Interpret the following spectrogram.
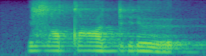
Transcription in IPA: zøtˤjudrø

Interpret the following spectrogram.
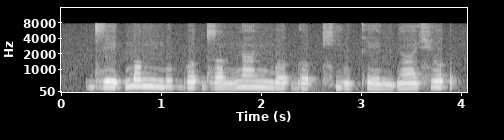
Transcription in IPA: d͡ze˨ʔmɔ˧ŋ mu˧bo˨ʔd͡zɔ˨˩nŋã˧ŋ mo˨ʔɡo˨ʔ t͡ɕʰju˨˩kʰe˨˩ŋ ɡã˧ɕo˦ʔ

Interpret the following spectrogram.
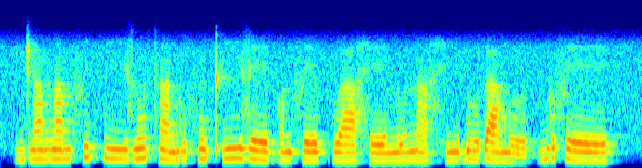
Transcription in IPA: d͡ʒã˨vã˨mfi˦ k͡piː˨zũ˦ t͡sã˨ɡu˨fũ˦ kʼiː˦zeː˨ ɡɔ˨nfeː˨ kʷaː˨heː˨nu˨˦nã˨ hi˦ ɗu˦ɗa˦mʊ˨ | ɡʊ˦feː˨

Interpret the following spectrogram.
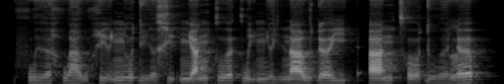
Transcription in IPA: hwɨ̤˨˩ə̯hwa̤˨˩whḭ˧˨ə̯ ɲu˧ɗi̤˨˩ə̯xḭ˧˨ə̯ɲa˨˦ŋ ku˧ə̯kwḭ˧˨ɲə̤˨˩j naː˨˦wɗə˧j | ʔa˨˦nt̪ʰo˧˩ɗṳ˨˩ə̯ lə˦˥p̚

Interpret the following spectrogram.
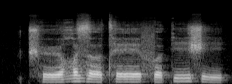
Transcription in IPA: t͡ʃʰʏːʁʏzəːtʰeː fəkiːʃi

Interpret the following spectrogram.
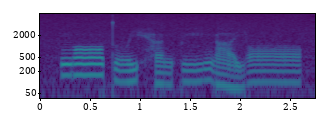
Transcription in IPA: ŋɔː˥t̪uː˨˧jhɐ˨n piː˨˧ŋaː˨˩jɔː˧

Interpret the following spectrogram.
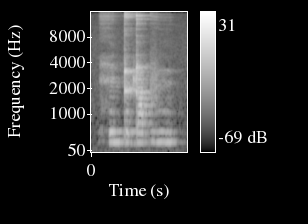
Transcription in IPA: henʈədɖapvy

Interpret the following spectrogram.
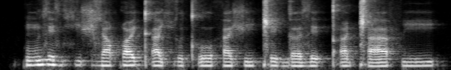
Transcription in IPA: kũzezçiʃɮa qʷekʼaço tʼoha ʃiǁe ɡɐzeʔqʼe ǁa fi

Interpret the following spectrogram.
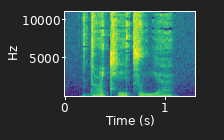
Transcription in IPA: dˤy cʰe t͡sonʲa

